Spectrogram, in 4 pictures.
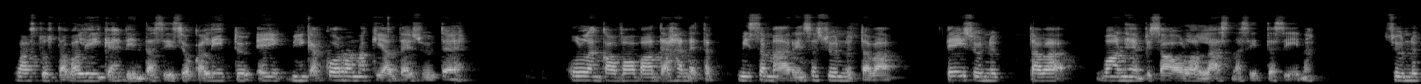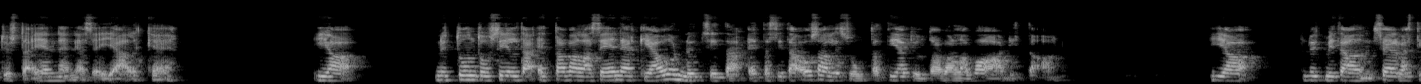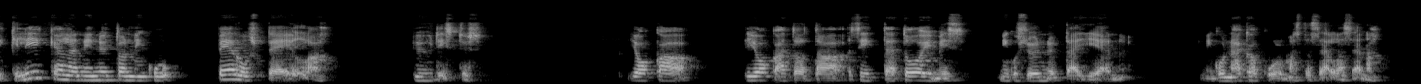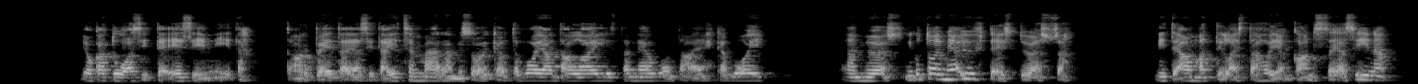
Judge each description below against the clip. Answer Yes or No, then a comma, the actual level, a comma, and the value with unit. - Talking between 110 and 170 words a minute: No, average, 100 wpm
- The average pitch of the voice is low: No, medium, 175 Hz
